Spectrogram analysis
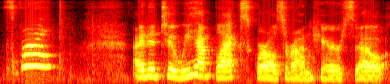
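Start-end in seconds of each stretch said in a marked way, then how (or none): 0.1-0.6 much higher and louder, a delighted squeal; excited squeal. Real, not acted. Streamer telling a viewer she saw a squirrel, an excited squeal. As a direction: squeal the word with glee.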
